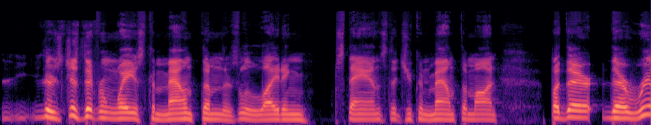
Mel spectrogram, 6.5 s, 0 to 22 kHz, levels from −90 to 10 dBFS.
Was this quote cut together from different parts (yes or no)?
no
